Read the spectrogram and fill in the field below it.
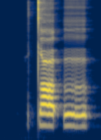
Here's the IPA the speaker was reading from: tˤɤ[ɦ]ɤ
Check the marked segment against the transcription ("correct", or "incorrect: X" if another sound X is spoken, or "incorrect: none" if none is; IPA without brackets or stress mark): incorrect: ʔ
